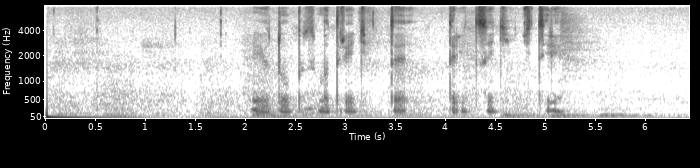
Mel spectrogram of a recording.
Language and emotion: Russian, sad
